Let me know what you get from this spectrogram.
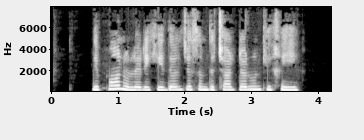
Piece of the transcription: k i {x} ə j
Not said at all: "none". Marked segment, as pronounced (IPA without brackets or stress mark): x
